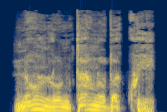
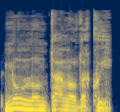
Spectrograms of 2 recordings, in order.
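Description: First: A knowing, pointed repeat; meaningful. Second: Eager, higher pitched news; excited. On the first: Ron repeating the news to Harry, pointed. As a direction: say it with a look that means more. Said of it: "sguardo eloquente". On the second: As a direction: blurt it out thrilled. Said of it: "disse Seamus eccitato". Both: A narrator's reading.

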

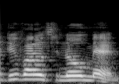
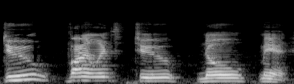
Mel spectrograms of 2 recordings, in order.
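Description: First: "man" stressed and said as singular, the whole line raised. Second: Slow, even reading with every word laid out; slow scripture reading. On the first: Preacher stresses "man" to show it's not men. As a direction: hit the word "man" so it's clearly singular. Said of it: "it does not say men". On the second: Preacher reads the verse out slowly. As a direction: read the verse slowly to the congregation. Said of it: "Notice what's it say". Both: Shown as a demonstration.

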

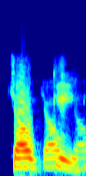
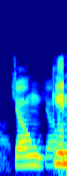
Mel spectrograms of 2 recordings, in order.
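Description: First: ਚੌਕੀ with a pure oral au; no nasal. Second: ਚੌਂਕੀ with an n sound before k; nasalised first vowel. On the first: Teacher correcting student's reading, ਚੌਕੀ without any nasal. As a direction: go straight from au to k in ਚੌਕੀ. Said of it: "ਬਿੰਦੀ ਤੋਂ ਰਹਿਤ". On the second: Teacher showing student the mistake, ਚੌਂਕੀ with nasal au. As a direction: send the au of ਚੌਂਕੀ through the nose. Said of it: "ਚੌਂਕੀ ਨਹੀਂ ਪੜ੍ਹਨਾ ਇਹਨੂੰ". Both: Shown as a demonstration.

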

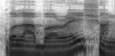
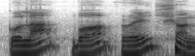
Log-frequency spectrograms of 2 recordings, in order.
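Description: First: Said in the usual way. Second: Very slow "collaboration", a gap after each syllable; teacher's slow sounding-out. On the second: Shown as a demonstration. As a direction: break "collaboration" into co-la-bo-ra-shon. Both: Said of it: "reading পড়ে আসি".

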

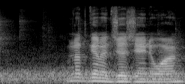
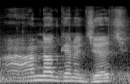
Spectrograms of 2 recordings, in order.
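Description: First: Slow, deliberate I'm not gonna judge anyone. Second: Higher, louder burst of I'm not gonna judge. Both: Real, not acted.

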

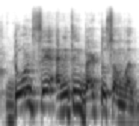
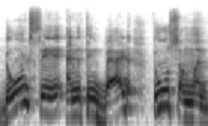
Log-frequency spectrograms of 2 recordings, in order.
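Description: First: Said in the usual way. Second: Slowly, word by word; slow repeat. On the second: Shown as a demonstration. Teacher repeating an English translation for learners, slowly. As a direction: spell it out at a slow, measured pace.

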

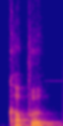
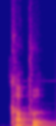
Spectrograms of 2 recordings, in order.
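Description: First: Said in the usual way. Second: Kapı said as two short syllables, ka-PI, with the second one pressed; Kapı with a clear push on the final PI; stress on the second syllable. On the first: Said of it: "stress is on the second". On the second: Shown as a demonstration. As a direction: tap out Kapı short-short, landing on PI. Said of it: "Two short syllables and stress is on the second".

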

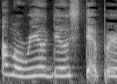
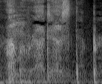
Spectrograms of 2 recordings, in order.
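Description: First: Said in the usual way. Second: Breathy hushed whisper of the lyric. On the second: Real, not acted. Fan repeating her idol's lyric, whispered. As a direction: whisper it to yourself.

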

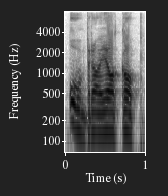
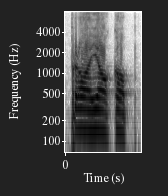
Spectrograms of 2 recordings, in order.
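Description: First: Said in the usual way. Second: Louder shouted cheer; loud praise. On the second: Real, not acted. Praising the keeper twice.

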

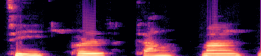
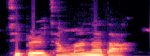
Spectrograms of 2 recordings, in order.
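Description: First: Syllable by syllable. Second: Said in the usual way. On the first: Shown as a demonstration. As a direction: sound out 집을 장만하다 piece by piece. Slow syllable-by-syllable model. (đọc 집을 장만하다 chậm, tách từng âm)

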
